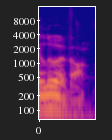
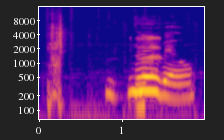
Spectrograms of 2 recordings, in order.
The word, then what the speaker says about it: Louisville: He goes, the way you pronounce Louisville is put a bunch of marbles in your mouth and then say Louisville. Louisville.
